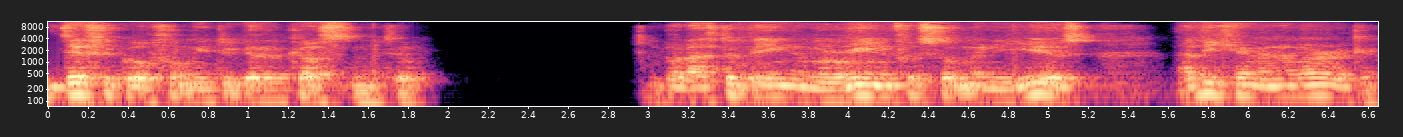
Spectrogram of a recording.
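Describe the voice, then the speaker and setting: Vocal fry runs through a dark, mellow tone at a fairly quick pace, broken by long, frequent pauses, with audible room echo. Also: man, medium pitch for a man. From France, French Riviera. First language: French. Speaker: former Marine, immigrant interviewee. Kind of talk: interview. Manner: halting.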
